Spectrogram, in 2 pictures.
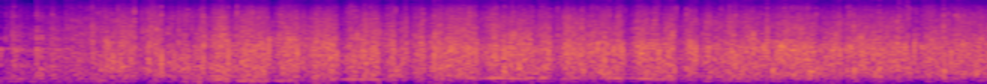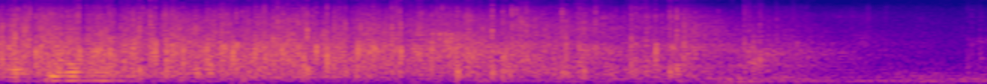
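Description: Concert audience applauding after a song, the clapping fading out near the end.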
